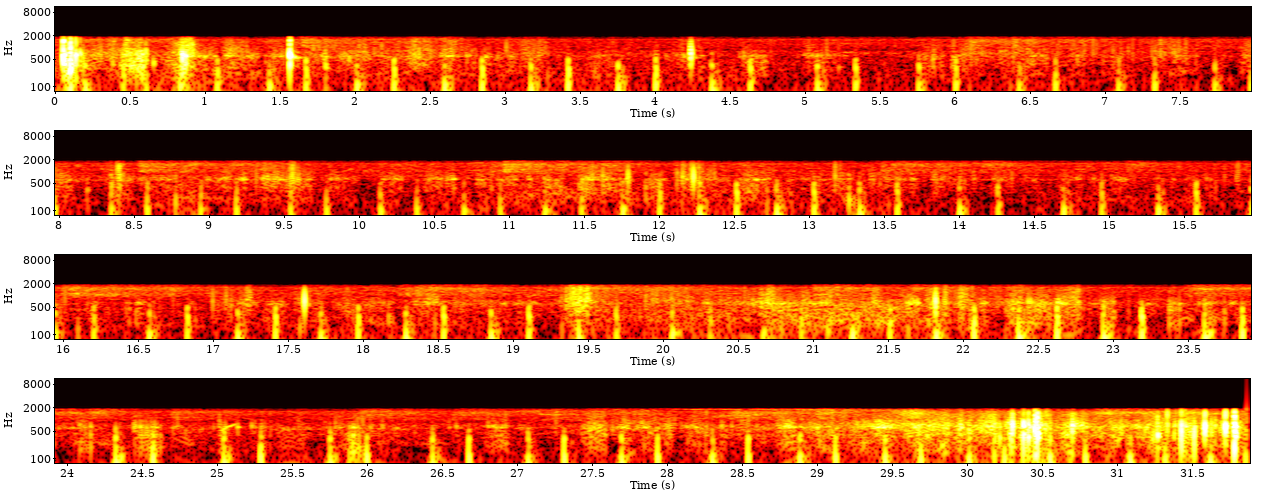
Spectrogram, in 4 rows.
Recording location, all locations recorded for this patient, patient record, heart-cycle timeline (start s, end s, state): mitral valve (MV)
aortic valve (AV)+pulmonary valve (PV)+tricuspid valve (TV)+mitral valve (MV)
#Age: Child
#Sex: Male
#Height: 123.0 cm
#Weight: 24.3 kg
#Pregnancy status: False
#Murmur: Absent
#Murmur locations: nan
#Most audible location: nan
#Systolic murmur timing: nan
#Systolic murmur shape: nan
#Systolic murmur grading: nan
#Systolic murmur pitch: nan
#Systolic murmur quality: nan
#Diastolic murmur timing: nan
#Diastolic murmur shape: nan
#Diastolic murmur grading: nan
#Diastolic murmur pitch: nan
#Diastolic murmur quality: nan
#Outcome: Normal
#Campaign: 2014 screening campaign
0.00	2.02	unannotated
2.02	2.14	S1
2.14	2.26	systole
2.26	2.36	S2
2.36	2.60	diastole
2.60	2.72	S1
2.72	2.86	systole
2.86	2.94	S2
2.94	3.18	diastole
3.18	3.30	S1
3.30	3.42	systole
3.42	3.52	S2
3.52	3.76	diastole
3.76	3.88	S1
3.88	4.02	systole
4.02	4.10	S2
4.10	4.38	diastole
4.38	4.50	S1
4.50	4.64	systole
4.64	4.74	S2
4.74	5.08	diastole
5.08	5.20	S1
5.20	5.34	systole
5.34	5.44	S2
5.44	5.76	diastole
5.76	5.88	S1
5.88	6.02	systole
6.02	6.12	S2
6.12	6.42	diastole
6.42	6.54	S1
6.54	6.68	systole
6.68	6.78	S2
6.78	7.10	diastole
7.10	7.20	S1
7.20	7.36	systole
7.36	7.44	S2
7.44	7.74	diastole
7.74	7.84	S1
7.84	8.00	systole
8.00	8.08	S2
8.08	8.36	diastole
8.36	8.46	S1
8.46	8.60	systole
8.60	8.70	S2
8.70	8.94	diastole
8.94	9.04	S1
9.04	9.20	systole
9.20	9.30	S2
9.30	9.54	diastole
9.54	9.64	S1
9.64	9.80	systole
9.80	9.90	S2
9.90	10.14	diastole
10.14	10.26	S1
10.26	10.40	systole
10.40	10.50	S2
10.50	10.70	diastole
10.70	10.82	S1
10.82	10.96	systole
10.96	11.04	S2
11.04	11.24	diastole
11.24	11.36	S1
11.36	11.50	systole
11.50	11.58	S2
11.58	11.76	diastole
11.76	11.88	S1
11.88	12.02	systole
12.02	12.10	S2
12.10	12.28	diastole
12.28	12.40	S1
12.40	12.52	systole
12.52	12.62	S2
12.62	12.80	diastole
12.80	12.92	S1
12.92	13.04	systole
13.04	13.14	S2
13.14	13.34	diastole
13.34	13.44	S1
13.44	13.60	systole
13.60	13.70	S2
13.70	14.00	diastole
14.00	14.12	S1
14.12	14.28	systole
14.28	14.36	S2
14.36	14.70	diastole
14.70	14.82	S1
14.82	14.96	systole
14.96	15.06	S2
15.06	15.34	diastole
15.34	15.44	S1
15.44	15.60	systole
15.60	15.70	S2
15.70	15.96	diastole
15.96	16.06	S1
16.06	16.22	systole
16.22	16.30	S2
16.30	16.58	diastole
16.58	16.70	S1
16.70	16.84	systole
16.84	16.94	S2
16.94	17.16	diastole
17.16	17.28	S1
17.28	17.42	systole
17.42	17.52	S2
17.52	17.72	diastole
17.72	17.84	S1
17.84	17.98	systole
17.98	18.06	S2
18.06	18.28	diastole
18.28	18.40	S1
18.40	18.54	systole
18.54	18.64	S2
18.64	18.86	diastole
18.86	18.98	S1
18.98	19.12	systole
19.12	19.20	S2
19.20	19.44	diastole
19.44	19.54	S1
19.54	19.70	systole
19.70	19.78	S2
19.78	20.06	diastole
20.06	20.18	S1
20.18	20.32	systole
20.32	20.42	S2
20.42	20.68	diastole
20.68	20.80	S1
20.80	20.94	systole
20.94	21.02	S2
21.02	21.26	diastole
21.26	21.38	S1
21.38	21.52	systole
21.52	21.62	S2
21.62	21.82	diastole
21.82	21.94	S1
21.94	22.08	systole
22.08	22.18	S2
22.18	22.36	diastole
22.36	22.50	S1
22.50	22.64	systole
22.64	22.72	S2
22.72	22.94	diastole
22.94	23.06	S1
23.06	23.20	systole
23.20	23.30	S2
23.30	23.60	diastole
23.60	23.74	S1
23.74	23.86	systole
23.86	23.96	S2
23.96	24.32	diastole
24.32	24.44	S1
24.44	24.58	systole
24.58	24.68	S2
24.68	25.04	diastole
25.04	25.16	S1
25.16	25.30	systole
25.30	25.38	S2
25.38	25.76	diastole
25.76	25.86	S1
25.86	26.00	systole
26.00	26.10	S2
26.10	26.42	diastole
26.42	26.54	S1
26.54	26.68	systole
26.68	26.78	S2
26.78	27.08	diastole
27.08	27.18	S1
27.18	27.32	systole
27.32	27.42	S2
27.42	27.70	diastole
27.70	27.82	S1
27.82	27.94	systole
27.94	28.04	S2
28.04	28.30	diastole
28.30	28.40	S1
28.40	28.54	systole
28.54	28.64	S2
28.64	28.88	diastole
28.88	29.00	S1
29.00	29.12	systole
29.12	29.22	S2
29.22	29.44	diastole
29.44	29.56	S1
29.56	29.68	systole
29.68	29.78	S2
29.78	29.98	diastole
29.98	31.89	unannotated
